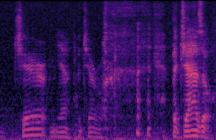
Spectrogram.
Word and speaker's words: Bajazzo: right bajer yeah bajro bajazzo it's bajazzo with two Zeds here that's what it is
